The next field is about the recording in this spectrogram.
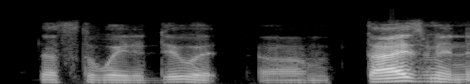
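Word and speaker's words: Theismann: Did you know that he and his family originally pronounced it theman? Notre Dame changed it. Notre Dame changed it. You know why? Thyman for the Heisman, not theman for the Heisman.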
